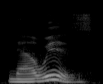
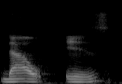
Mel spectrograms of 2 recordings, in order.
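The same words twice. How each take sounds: First: A W sound links the two words together. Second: The words are said with no W sound between. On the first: The speaker calls it right. "we say now is ... We add that W sound" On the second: The speaker calls it wrong. "we don't say now is"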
